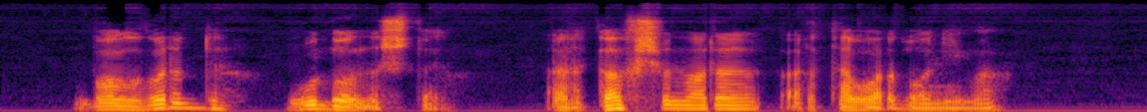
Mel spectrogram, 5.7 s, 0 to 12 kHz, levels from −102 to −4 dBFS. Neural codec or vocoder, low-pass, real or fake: codec, 32 kHz, 1.9 kbps, SNAC; 10.8 kHz; fake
